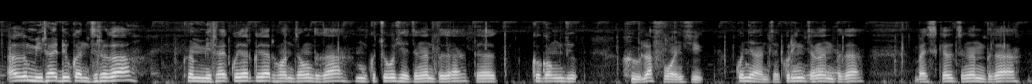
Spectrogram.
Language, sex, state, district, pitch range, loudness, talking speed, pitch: Wancho, male, Arunachal Pradesh, Longding, 140-160 Hz, -15 LUFS, 165 wpm, 150 Hz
